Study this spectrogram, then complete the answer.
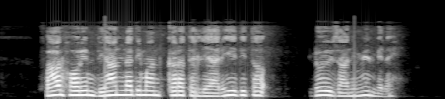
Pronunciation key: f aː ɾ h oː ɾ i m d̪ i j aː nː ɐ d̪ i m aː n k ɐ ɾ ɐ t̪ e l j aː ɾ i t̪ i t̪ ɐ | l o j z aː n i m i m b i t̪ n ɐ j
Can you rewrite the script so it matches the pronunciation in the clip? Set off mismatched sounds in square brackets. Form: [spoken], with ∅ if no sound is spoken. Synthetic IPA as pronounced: f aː ɾ h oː ɾ i m d̪ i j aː nː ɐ d̪ i m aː n k ɐ ɾ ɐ t̪ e l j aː ɾ i [d̪] i t̪ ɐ | l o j z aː n i m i m b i [∅] n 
